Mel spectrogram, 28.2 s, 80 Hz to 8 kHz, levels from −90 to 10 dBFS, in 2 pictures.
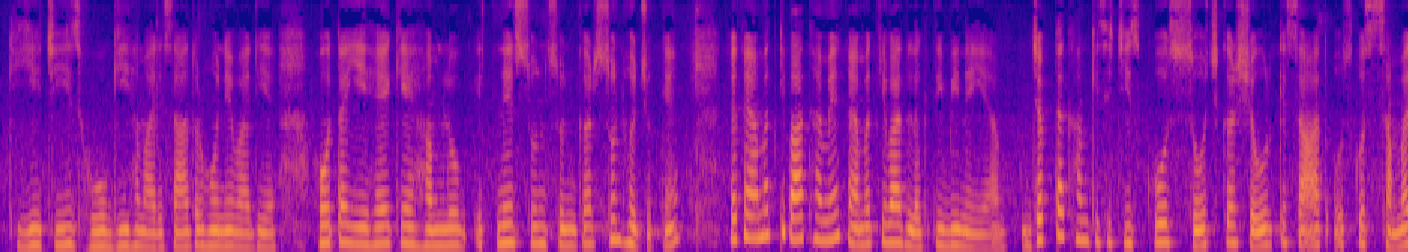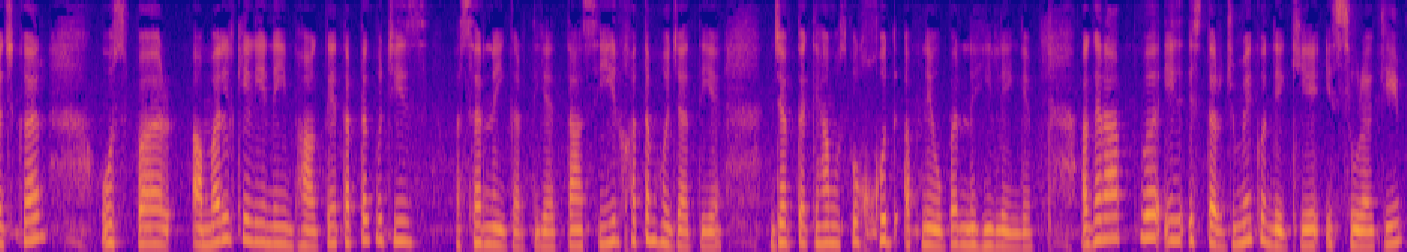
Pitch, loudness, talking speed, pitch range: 195 Hz, -23 LUFS, 200 wpm, 175-225 Hz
